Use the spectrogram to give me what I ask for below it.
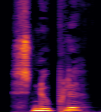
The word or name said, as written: snuble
